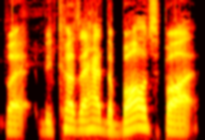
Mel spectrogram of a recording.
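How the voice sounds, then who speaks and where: A young man hosting a podcast, telling stories in a relaxed, rambling way with lots of filler words. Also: medium pitch, normal speed, no echo, clean studio sound. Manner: relaxed, rambling storyteller with many fillers and restarts. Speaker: podcast host. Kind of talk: casual podcast conversation.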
